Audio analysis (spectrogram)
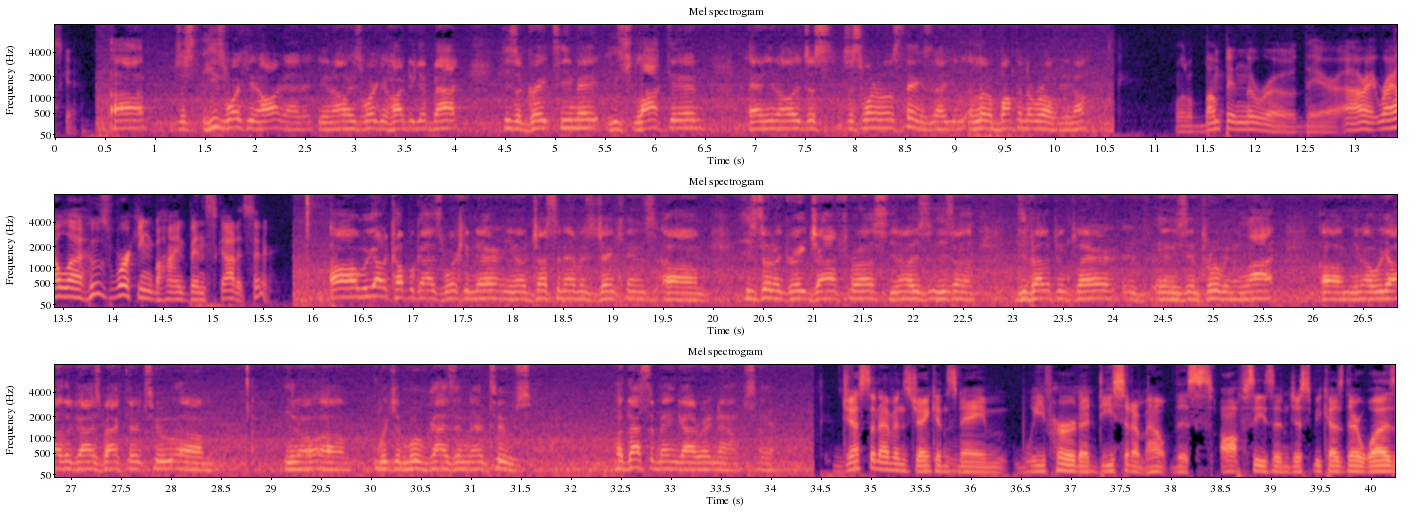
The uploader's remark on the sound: Press Conference Audio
